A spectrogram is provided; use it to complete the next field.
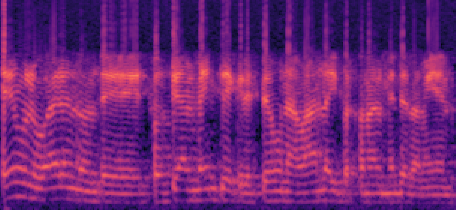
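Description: Pitched in the middle range, a man with an ordinary speaking voice speaks at a medium tempo. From Argentina, La Pampa. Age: young. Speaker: architecture student. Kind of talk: radio interview.

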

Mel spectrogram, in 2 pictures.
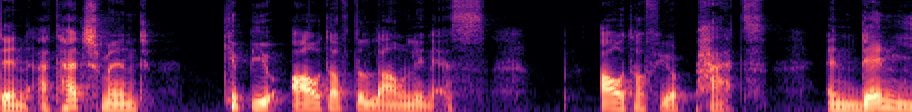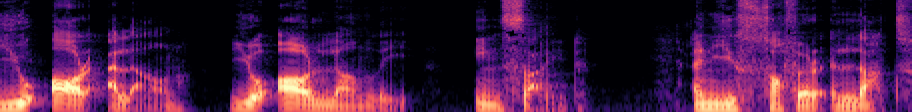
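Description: A dark, mellow tone at a very slow pace, with long, frequent pauses and a non-native accent. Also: man, medium pitch for a man, ordinary pitch variation. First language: not English. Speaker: podcaster. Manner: unscripted, halting, earnest.

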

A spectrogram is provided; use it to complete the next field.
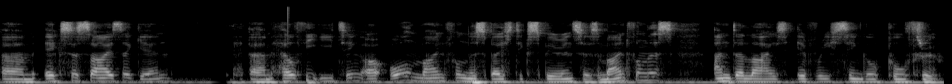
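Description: A man at a medium pitch, somewhat breathy, with lively intonation and a fairly slow pace. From Rhodesia (Zimbabwe), later Australia. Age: 60s. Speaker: author, mindfulness practitioner, veteran. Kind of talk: casual interview. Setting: remote call.

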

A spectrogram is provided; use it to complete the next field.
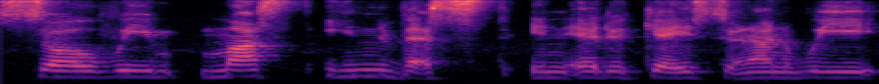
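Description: Music plays in the background. A woman speaks over it at a fairly low pitch. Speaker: education administrator. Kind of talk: interview. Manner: halting.

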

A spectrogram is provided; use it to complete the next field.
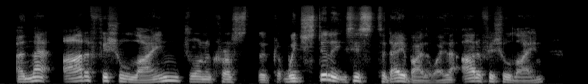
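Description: A man with a British accent at a moderate pace, in a very clean recording with a silent background and a dry, close sound with no echo. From Britain. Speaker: professor. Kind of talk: interview.

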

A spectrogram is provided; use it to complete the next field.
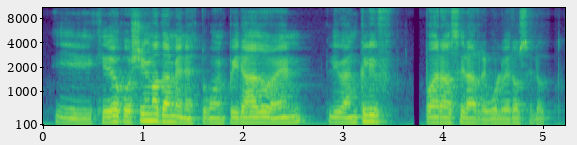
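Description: Talking at a moderate pace, a man with an unremarkable speaking voice has a fairly high pitch and ordinary pitch variation. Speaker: podcast co-host. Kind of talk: casual chat.

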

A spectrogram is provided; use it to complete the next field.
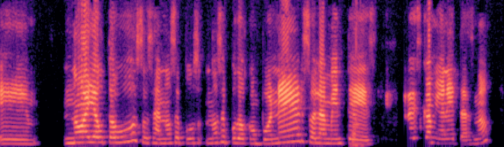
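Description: A woman's raised, projected voice, high and bright with a sharp tone, comes at a fairly slow pace with ordinary pitch variation. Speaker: teacher. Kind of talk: casual chat.

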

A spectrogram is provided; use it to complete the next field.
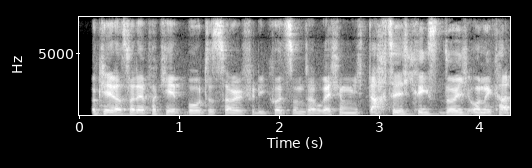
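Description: Very fast male speech with mostly level intonation. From Sauerland, western Germany. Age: 20s. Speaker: music producer and podcast host. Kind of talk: solo monologue, casual. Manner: casual, many filler sounds.

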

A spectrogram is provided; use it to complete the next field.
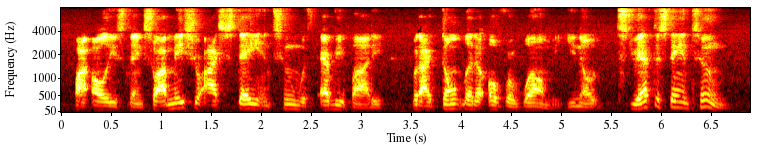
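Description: With an American accent and a normal speaking voice, a man talks at a fairly quick pace in a medium pitch with lively intonation. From Philadelphia. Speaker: DJ and record collector. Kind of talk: casual chat.

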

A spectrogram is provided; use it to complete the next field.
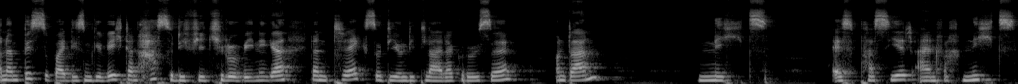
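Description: A woman of medium pitch with fairly even intonation, very even loudness and long, frequent pauses, on a very clean recording with a silent background. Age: 20s. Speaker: business coach. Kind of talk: solo podcast monologue. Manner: casual, many filler sounds.

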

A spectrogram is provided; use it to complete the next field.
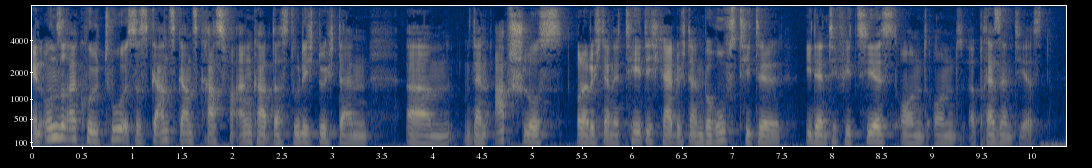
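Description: In a very clean recording with a silent background, a man speaks in a plain, everyday voice at medium pitch and a moderate pace, his intonation fairly even. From Berlin, Germany. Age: 30s. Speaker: business coach. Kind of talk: interview.

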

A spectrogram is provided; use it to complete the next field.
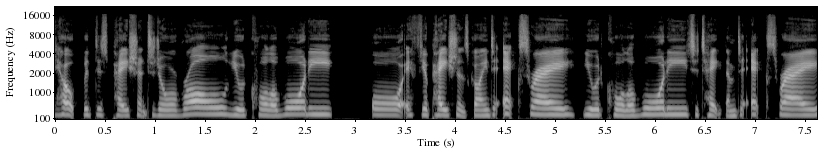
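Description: A woman's fairly high voice, monotone and flat, at a moderate pace, dry and close with no echo, in a very clean recording over a silent background. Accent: Australian. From Australia. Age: 30s. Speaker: nurse and podcast host. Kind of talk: casual interview chat.

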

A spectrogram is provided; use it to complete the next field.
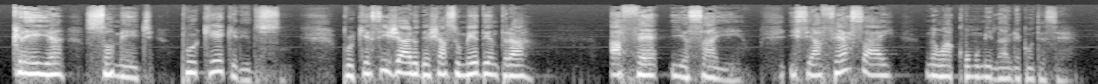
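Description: A man's fairly high voice has a dark, mellow tone and ordinary pitch variation. The sound is dry and close, with no echo. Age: 40s. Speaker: pastor. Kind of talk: sermon.

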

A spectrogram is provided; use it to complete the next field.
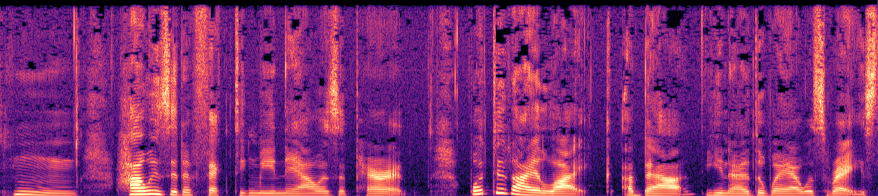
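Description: A woman with an Australian accent speaks at a moderate pace, her medium-pitched voice lively in intonation, recorded very cleanly against a silent background with a dry, close sound and no echo. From Zimbabwe, then Australia from age 10. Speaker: podcast host and mother. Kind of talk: solo podcast monologue. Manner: casual, many fillers.

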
